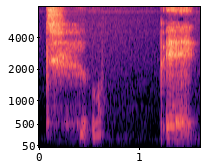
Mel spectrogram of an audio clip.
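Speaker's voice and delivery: soft whisper. A narrator's reading. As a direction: whisper the words like a frail old woman. Grandma's broken whisper.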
